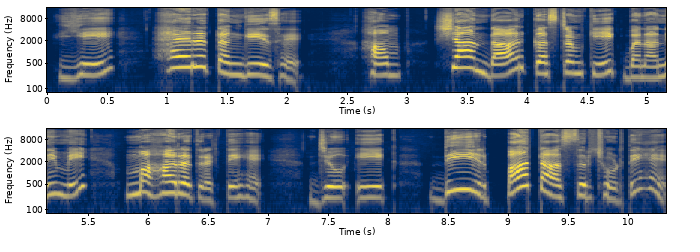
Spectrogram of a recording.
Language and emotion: Urdu, surprised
